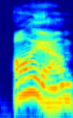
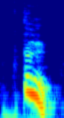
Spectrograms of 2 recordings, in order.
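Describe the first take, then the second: First: Both words are said fully and separately. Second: The words are squeezed into one short syllable. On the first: "In the written form" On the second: "when we're speaking quickly, I am becomes"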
